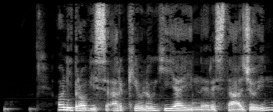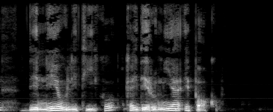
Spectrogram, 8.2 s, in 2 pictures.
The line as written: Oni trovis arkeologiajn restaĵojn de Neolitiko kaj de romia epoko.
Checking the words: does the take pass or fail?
pass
